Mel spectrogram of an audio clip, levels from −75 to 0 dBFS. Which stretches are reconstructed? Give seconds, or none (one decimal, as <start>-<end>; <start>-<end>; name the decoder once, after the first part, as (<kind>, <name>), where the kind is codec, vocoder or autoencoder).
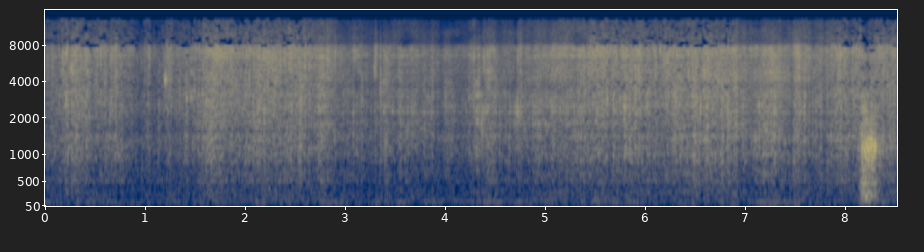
2.7-5.4 (autoencoder, DAC-VAE); 6.9-7.9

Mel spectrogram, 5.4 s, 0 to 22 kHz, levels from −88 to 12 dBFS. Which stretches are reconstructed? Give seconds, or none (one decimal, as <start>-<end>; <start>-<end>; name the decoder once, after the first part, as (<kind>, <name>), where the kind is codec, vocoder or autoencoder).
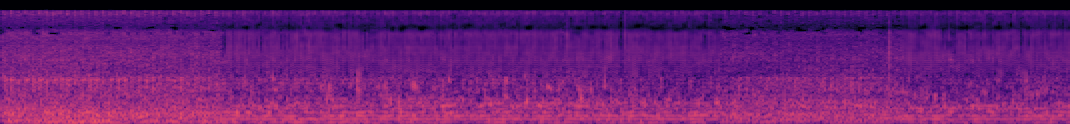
1.1-3.6 (vocoder, BigVGAN v2); 4.5-5.4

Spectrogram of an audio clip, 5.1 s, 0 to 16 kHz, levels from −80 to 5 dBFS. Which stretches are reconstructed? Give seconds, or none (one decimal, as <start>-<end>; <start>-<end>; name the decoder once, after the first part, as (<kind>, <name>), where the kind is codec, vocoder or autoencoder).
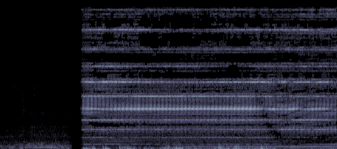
none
